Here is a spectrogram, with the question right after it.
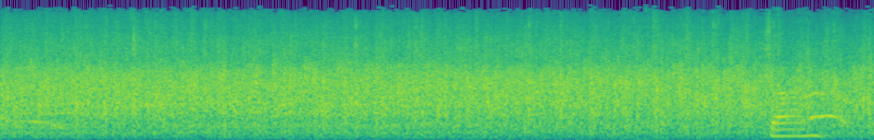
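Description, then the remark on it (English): A large crowd at the White House applauds steadily and loudly as Donald Trump holds up a copy of the Washington Post headlined 'Trump acquitted'. A dense, unbroken roar of clapping holds for the whole stretch, with a voice briefly rising above it near the end. “He's holding it up in triumph right now, showing it to everyone to applaud.”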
